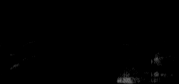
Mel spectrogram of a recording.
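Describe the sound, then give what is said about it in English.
Guinea pigs squeak in the background: a few faint, high, sliding squeaks, then a couple of short, louder chirping calls close together near the end. No one speaks. “Yeah, I hear you, guinea pigs.”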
